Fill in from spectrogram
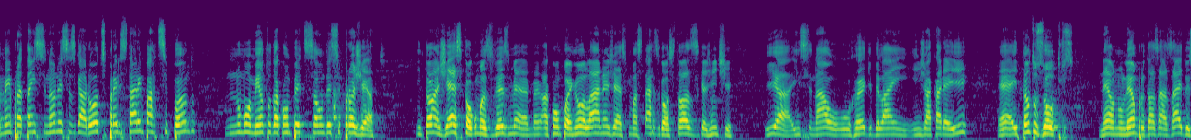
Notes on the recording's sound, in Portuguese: Foi gravado durante a abertura da exposição “Vale do Rugby”, no SESC de São José dos Campos.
